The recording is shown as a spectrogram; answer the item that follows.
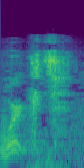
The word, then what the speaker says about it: worked: Então aqui work, worked. Só o som de um T.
